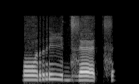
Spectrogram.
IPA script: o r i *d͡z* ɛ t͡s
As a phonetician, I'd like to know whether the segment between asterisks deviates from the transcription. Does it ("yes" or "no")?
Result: no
